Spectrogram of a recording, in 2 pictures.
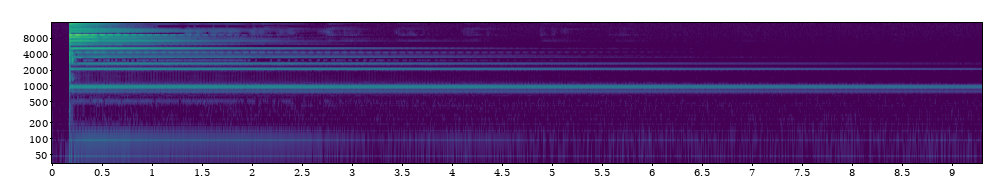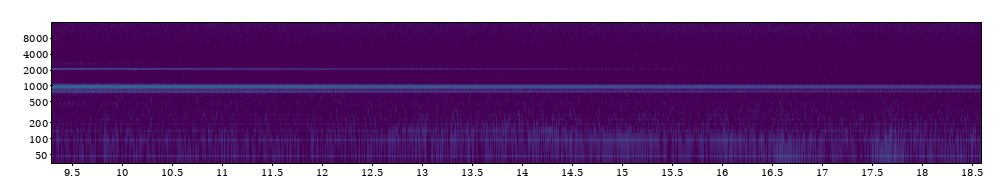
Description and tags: Punch to music triangle.
Recorder: Tascam DR-40.
Internal recorder mics.
Date: 2014-10-26.
musical, punch, triangle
